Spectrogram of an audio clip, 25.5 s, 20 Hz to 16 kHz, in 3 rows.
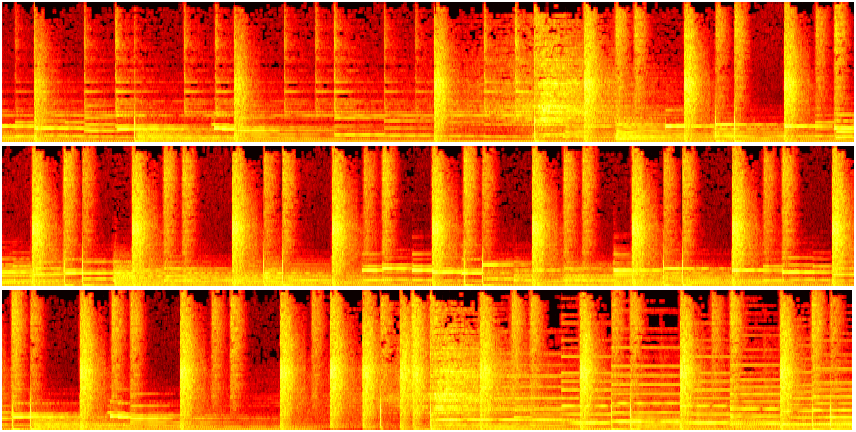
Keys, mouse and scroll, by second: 0.6 ctrl+r, 2.5 middle click, 3.2 scroll down 2, 5.0-6.6 drag, 6.6 Tab, 6.9 click, 7.3-7.7 scroll down 2, 7.7 click, 8.3-9.2 middle drag, 9.2 click, 9.6 Tab, 10.1 Tab, 10.4 click, 10.9 KP_1, 11.6 click, 13.8 click, 14.3 middle click, 14.6 Tab, 15.1 middle click, 15.7-16.3 scroll up 2, 16.3 middle click, 16.6 click, 17.1 alt+shift+click, 17.5 alt+shift+click, 18.7 shift+d, 19.5 p, 20.9 Tab, 21.3 click, 22.0 Tab, 22.3-23.4 middle drag, 23.4 click, 24.1 middle click, 24.5 c.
